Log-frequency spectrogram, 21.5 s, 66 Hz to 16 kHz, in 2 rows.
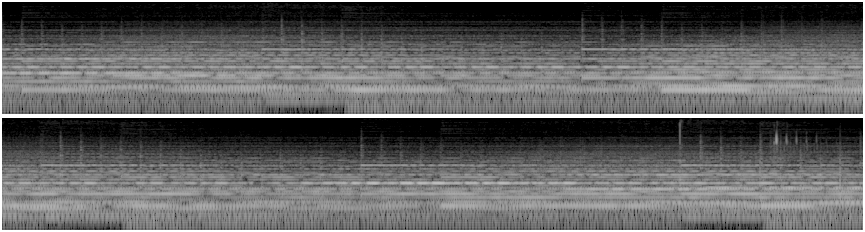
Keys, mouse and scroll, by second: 3.3-4.1 middle drag, 4.1-4.5 scroll up 1, 4.5 2, 4.9 click, 5.6 shift+click, 6.9 ctrl+b, 10.9 middle click, 11.5 scroll up 1, 11.7-12.9 middle drag, 12.9 ctrl+r, 15.9 s, 20.0 3, 20.3 click, 20.9 middle click, 21.4 click.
